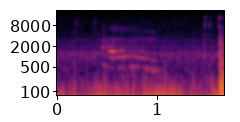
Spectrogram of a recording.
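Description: A pet cat meows once, a rising then falling drawn-out call that sounds worked up, heard close and clear over quiet room noise and ending in a sharp thump.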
